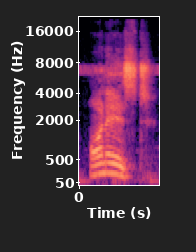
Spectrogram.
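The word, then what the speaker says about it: honest: प्रयोग होता है जैसे जिन शब्दों में एच साइलेंट रहता है उनसे पहले एन का प्रयोग होता है जैसे an hour an ऑनेस्ट मैन एंड आवर एन ऑनेस्ट मैन न ऑन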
